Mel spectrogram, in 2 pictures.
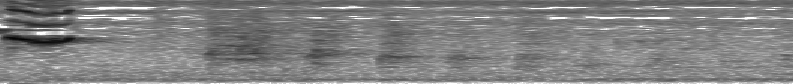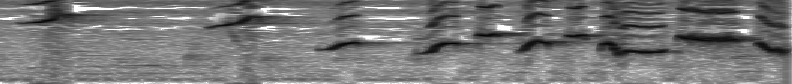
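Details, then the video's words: White-rumped shama morning song intended to stimulate lazy birds: a few high sharp whistles, then a burst of loud, varied whistled notes that rise and fall rapidly. "suara muraibatu di pagi hari, untuk pancingan muraibatu malas bunyi"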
